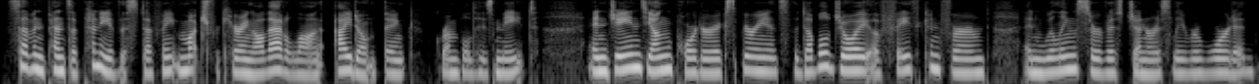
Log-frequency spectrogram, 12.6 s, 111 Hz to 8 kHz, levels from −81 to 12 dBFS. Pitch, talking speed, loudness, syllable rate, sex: 210 Hz, 165 wpm, -18 LUFS, 5.1 syllables/s, female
